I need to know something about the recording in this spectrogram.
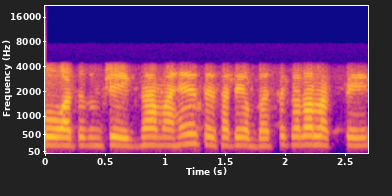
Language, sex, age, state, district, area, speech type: Marathi, female, 60+, Maharashtra, Yavatmal, rural, conversation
